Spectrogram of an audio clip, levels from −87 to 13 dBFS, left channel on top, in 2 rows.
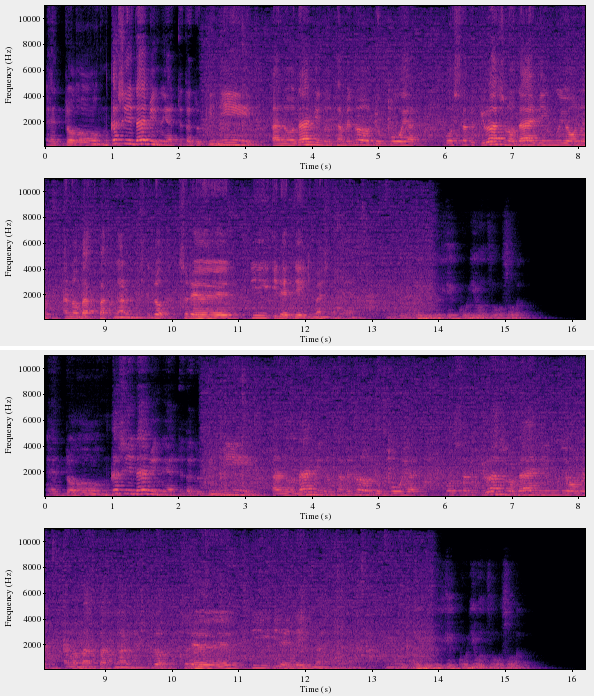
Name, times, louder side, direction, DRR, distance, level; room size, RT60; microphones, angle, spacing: voice 1, 0.0-5.6 6.0-10.9 11.2-12.8, left 4 dB, 65° left, 5 dB, 0.4 m, -27 dB
sound 1, 2.3-13.9, equal, 10° right, 0.4 m, -37 dB
voice 2, 13.2-15.2, right 1 dB, 70° right, -5 dB, 0.7 m, -30 dB
4.9 x 2.2 x 2.3 m, 0.70 s
head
